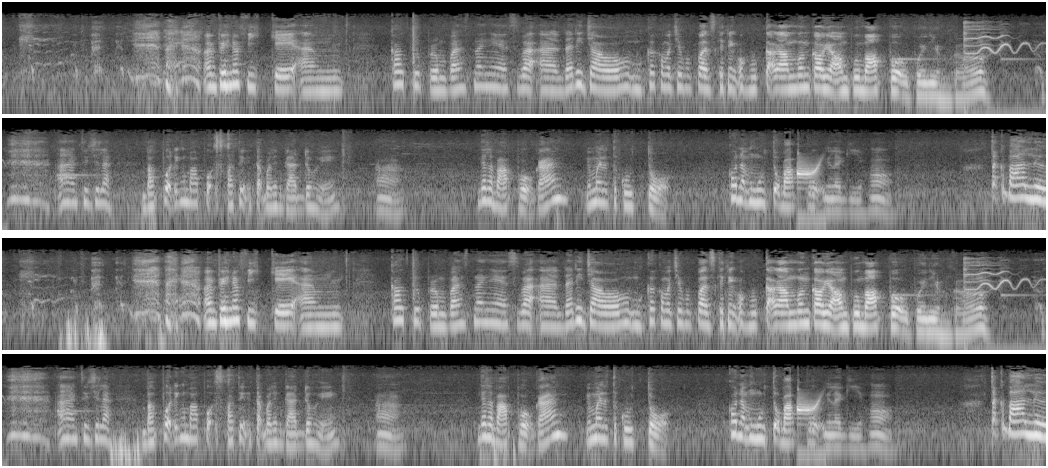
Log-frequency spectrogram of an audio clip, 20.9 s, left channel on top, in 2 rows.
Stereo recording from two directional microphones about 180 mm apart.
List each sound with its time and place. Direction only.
0.8 s a sound: 20° right (ahead or behind)
4.3 s speech: 25° right (ahead or behind)
9.6 s music: centre (ahead or behind)
10.5 s speech: 20° right (ahead or behind)
18.3 s speech: centre (ahead or behind)
18.7 s speech: 25° right (ahead or behind)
